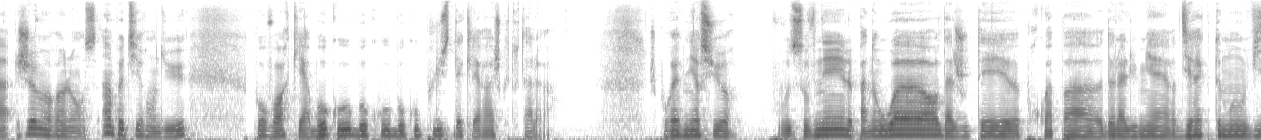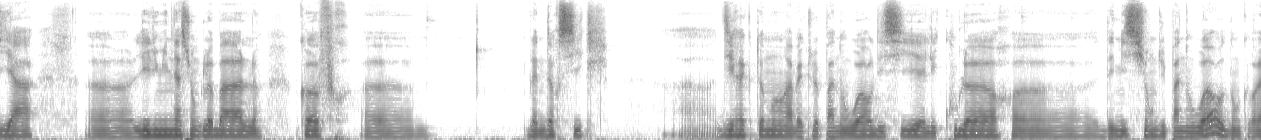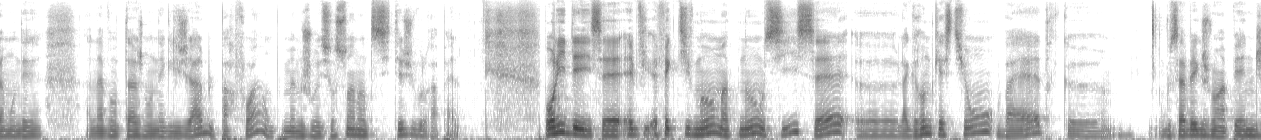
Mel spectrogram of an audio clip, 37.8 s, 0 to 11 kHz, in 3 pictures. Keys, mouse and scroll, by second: 6.4 click, 7.6 click, 9.4 click.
